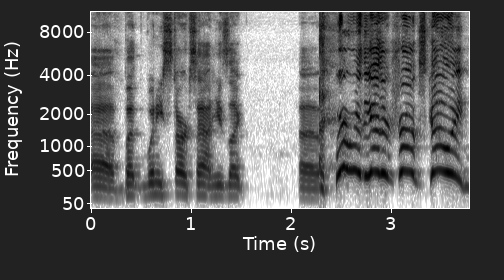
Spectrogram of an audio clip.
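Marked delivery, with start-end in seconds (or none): 2.3-3.8 shrill, very high-pitched, very loud bat voice. Retelling a comedy video of Batman trying out voices: imitating Batman's high-pitched bat voice. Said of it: "I'm doing a bat, high-pitched bat".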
